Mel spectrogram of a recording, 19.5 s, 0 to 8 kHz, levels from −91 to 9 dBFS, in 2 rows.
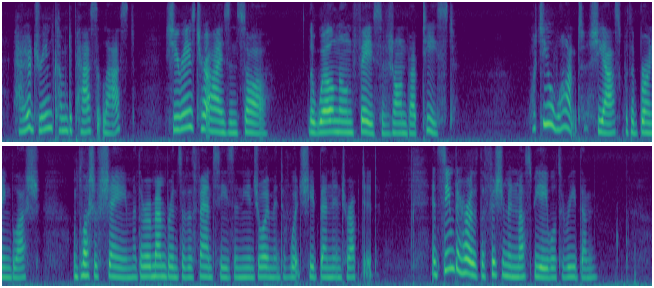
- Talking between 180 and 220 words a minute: Yes, average, 200 wpm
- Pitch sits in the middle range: No, high, 220 Hz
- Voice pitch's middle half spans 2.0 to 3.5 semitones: Yes, average, 3.2 semitones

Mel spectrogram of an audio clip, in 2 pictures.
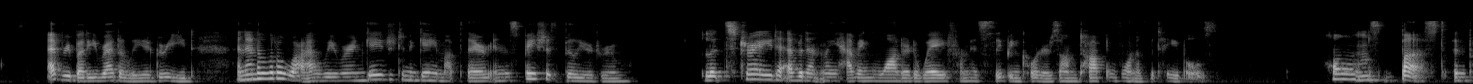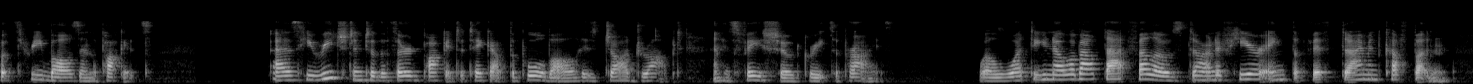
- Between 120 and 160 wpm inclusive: No, average, 175 wpm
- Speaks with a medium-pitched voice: Yes, medium, 180 Hz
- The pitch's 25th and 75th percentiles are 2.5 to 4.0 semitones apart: No, average, 4.8 semitones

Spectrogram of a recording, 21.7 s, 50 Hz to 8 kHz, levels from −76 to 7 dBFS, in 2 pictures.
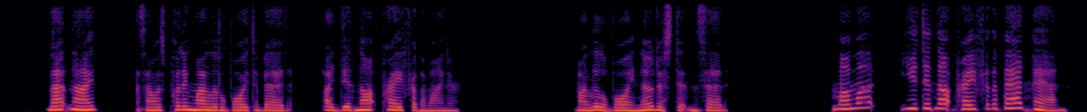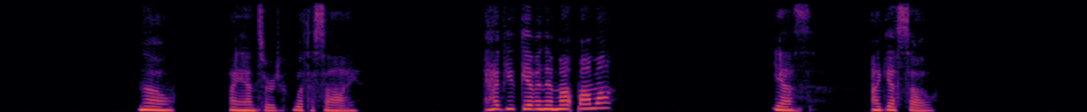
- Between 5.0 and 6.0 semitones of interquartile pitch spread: Yes, wide, 5.5 semitones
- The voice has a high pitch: Yes, high, 220 Hz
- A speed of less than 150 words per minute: Yes, average, 140 wpm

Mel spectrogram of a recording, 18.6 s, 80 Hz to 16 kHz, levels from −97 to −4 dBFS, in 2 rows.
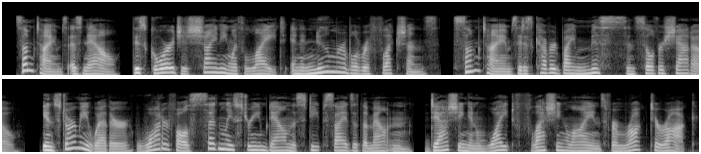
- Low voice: No, medium, 160 Hz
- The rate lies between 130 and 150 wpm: Yes, average, 140 wpm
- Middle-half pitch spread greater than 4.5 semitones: Yes, wide, 5.4 semitones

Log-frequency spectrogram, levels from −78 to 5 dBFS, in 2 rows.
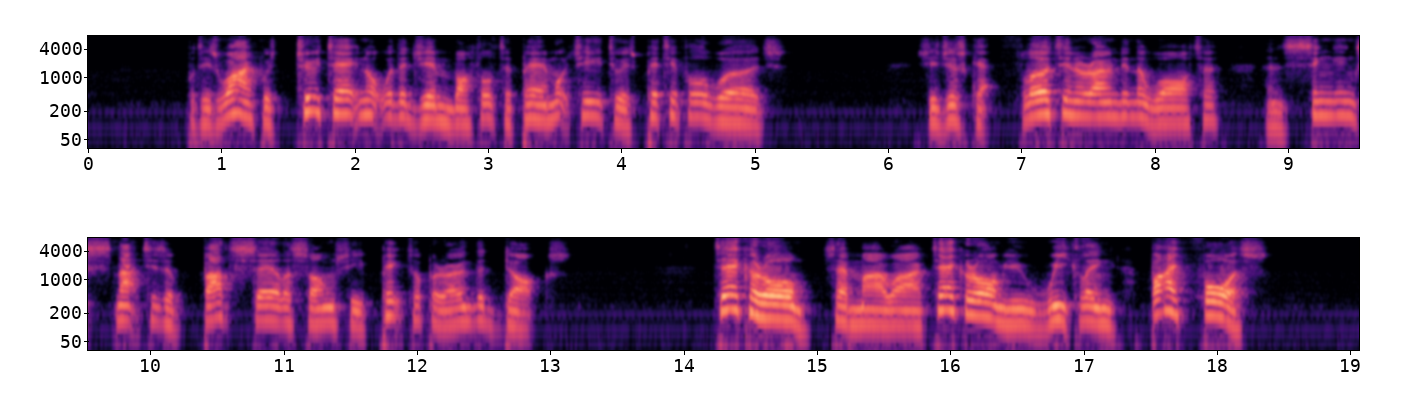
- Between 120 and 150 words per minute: No, average, 165 wpm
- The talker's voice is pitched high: No, low, 135 Hz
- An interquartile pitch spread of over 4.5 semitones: Yes, average, 5.2 semitones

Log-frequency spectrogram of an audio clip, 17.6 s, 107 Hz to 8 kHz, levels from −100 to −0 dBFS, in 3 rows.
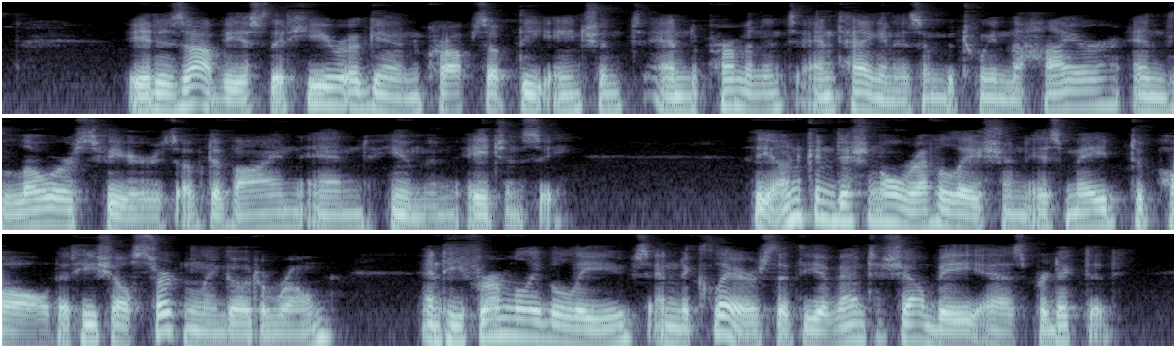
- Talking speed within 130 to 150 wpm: No, average, 175 wpm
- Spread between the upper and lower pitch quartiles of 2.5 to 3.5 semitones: No, average, 4.1 semitones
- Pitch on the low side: Yes, low, 105 Hz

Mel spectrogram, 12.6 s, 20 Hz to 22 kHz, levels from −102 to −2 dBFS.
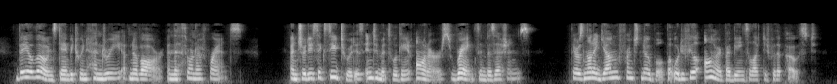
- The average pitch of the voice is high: Yes, high, 205 Hz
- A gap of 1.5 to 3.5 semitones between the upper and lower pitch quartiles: Yes, average, 3.2 semitones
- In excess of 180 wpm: Yes, average, 200 wpm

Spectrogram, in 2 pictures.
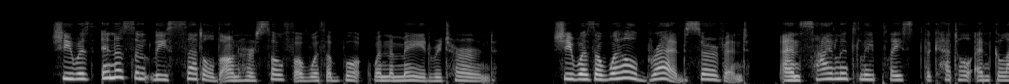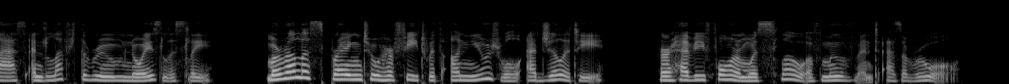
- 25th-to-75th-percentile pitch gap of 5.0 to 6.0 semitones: No, average, 4.4 semitones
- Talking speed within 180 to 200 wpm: No, average, 150 wpm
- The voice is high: Yes, high, 195 Hz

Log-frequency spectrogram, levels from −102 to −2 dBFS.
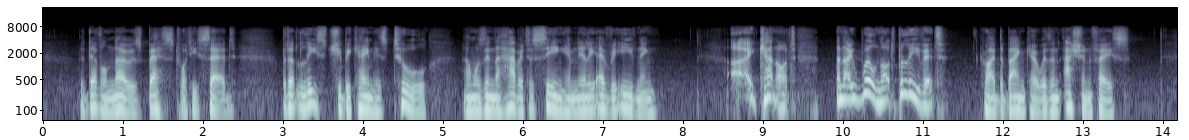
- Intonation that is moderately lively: Yes, average, 3.8 semitones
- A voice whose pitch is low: Yes, low, 100 Hz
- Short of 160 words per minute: No, average, 170 wpm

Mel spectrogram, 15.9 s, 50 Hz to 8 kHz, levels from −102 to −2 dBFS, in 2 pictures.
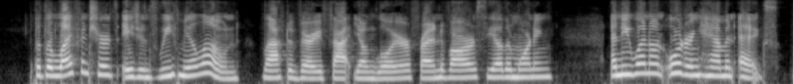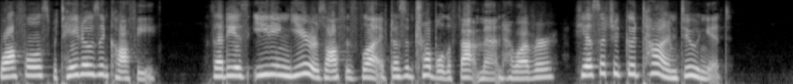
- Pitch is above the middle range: Yes, high, 235 Hz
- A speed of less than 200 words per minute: No, fast, 205 wpm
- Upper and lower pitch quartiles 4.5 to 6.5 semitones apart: Yes, average, 5.0 semitones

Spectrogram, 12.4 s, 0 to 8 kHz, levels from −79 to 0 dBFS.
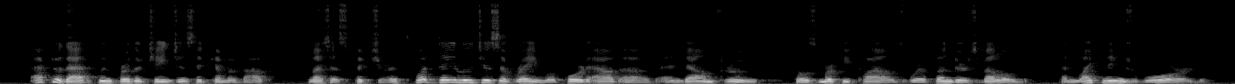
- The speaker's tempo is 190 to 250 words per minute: No, average, 145 wpm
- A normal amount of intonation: Yes, average, 4.7 semitones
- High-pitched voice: No, low, 135 Hz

